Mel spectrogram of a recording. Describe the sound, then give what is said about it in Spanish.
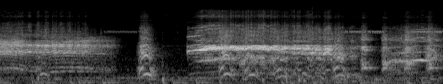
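A goat bleats loudly and insistently in two long, wavering cries separated by a brief pause, with a strained, nasal quality, played from a video, with no one talking. “Caballos, chanchos, gallinas. Y el cabro.”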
